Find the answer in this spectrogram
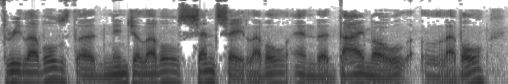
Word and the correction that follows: daimyo: Is that how you pronounce it? No, it's daimyo.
